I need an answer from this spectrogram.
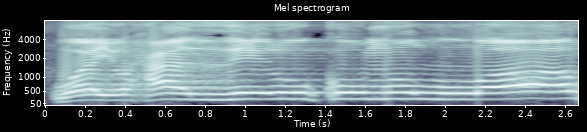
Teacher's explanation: yang dibaca tebal atau tafkhim karena sebelumnya ada dhomah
